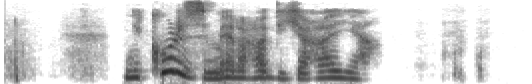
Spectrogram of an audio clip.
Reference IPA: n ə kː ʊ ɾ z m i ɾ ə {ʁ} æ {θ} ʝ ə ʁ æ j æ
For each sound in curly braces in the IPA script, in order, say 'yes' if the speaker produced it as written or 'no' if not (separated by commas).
yes, no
